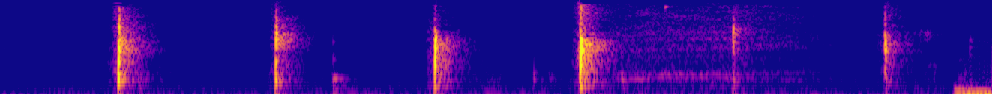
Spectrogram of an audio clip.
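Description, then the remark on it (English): A slow, sparse golf clap: about six light, crisp hand claps spaced evenly roughly half a second apart, each short and sharp, with no voices. “That's a golf clap that you were giving.”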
